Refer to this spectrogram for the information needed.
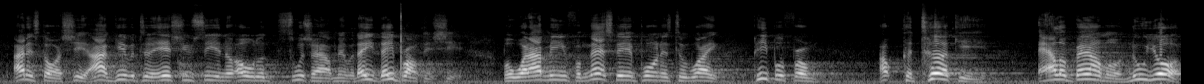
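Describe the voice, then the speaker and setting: A man's high voice at a moderate pace, with lively intonation, big swings in loudness and noticeable background noise. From Louisiana. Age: 30s. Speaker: rapper. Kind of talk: casual chat.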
